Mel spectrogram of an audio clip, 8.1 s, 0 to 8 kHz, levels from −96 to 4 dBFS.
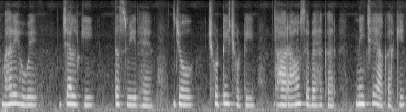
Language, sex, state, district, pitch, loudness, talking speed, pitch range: Hindi, female, Chhattisgarh, Raipur, 210 Hz, -16 LUFS, 120 wpm, 200-225 Hz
